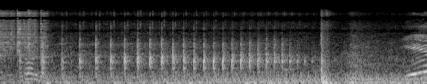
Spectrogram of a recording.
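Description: Diesel engine of a 7.5 kVA Bajaj-M soundproof generator set running just after being started, an even rapid knocking of about a dozen beats a second. A single sharp knock about three seconds in.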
